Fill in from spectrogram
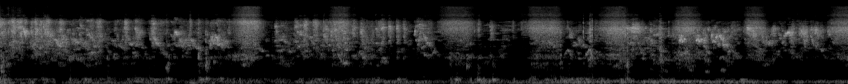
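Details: About 15 to 20 female budgerigars together in a separate farm room, making a steady mass of high twittering and chirps that rises and falls without pause, over faint low background noise.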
